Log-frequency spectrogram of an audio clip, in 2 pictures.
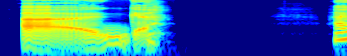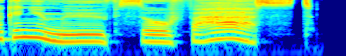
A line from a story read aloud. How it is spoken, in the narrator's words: Ernesta groaned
